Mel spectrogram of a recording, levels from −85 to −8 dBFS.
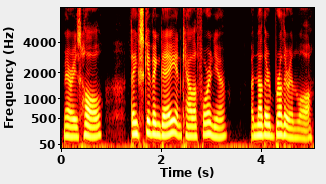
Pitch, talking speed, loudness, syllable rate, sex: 175 Hz, 95 wpm, -17 LUFS, 4.7 syllables/s, female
